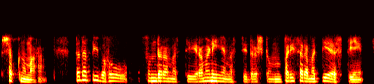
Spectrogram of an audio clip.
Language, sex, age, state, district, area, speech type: Sanskrit, male, 18-30, Karnataka, Uttara Kannada, rural, conversation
